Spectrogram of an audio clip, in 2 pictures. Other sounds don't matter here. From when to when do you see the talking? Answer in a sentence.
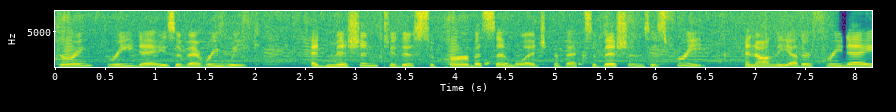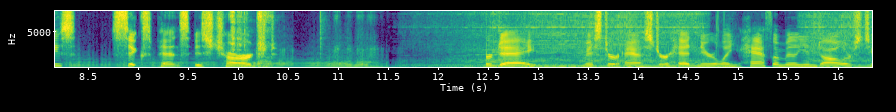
The talking can be heard from 0.0 to 10.4 s and from 12.4 to 16.3 s.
